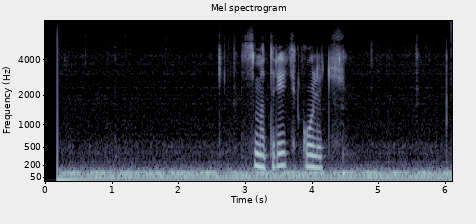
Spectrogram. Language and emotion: Russian, neutral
